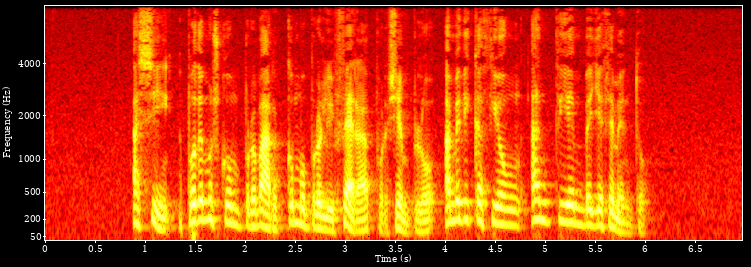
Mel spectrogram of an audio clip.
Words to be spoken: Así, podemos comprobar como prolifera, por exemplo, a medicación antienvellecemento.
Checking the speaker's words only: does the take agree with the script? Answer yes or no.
yes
